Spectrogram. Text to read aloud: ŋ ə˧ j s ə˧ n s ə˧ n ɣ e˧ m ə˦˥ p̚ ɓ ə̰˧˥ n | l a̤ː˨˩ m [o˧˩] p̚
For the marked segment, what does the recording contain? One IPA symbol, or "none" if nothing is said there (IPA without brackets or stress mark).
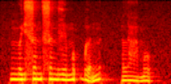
o˨˩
